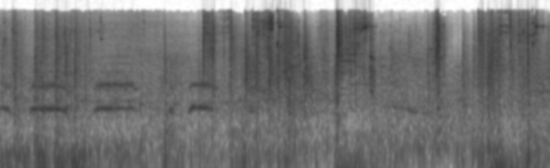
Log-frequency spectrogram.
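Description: Gunfire cracks in sharp bursts nearby.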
